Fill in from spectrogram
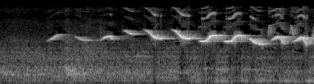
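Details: Bullfinch Drawl and Weet Drawl from 2022: a continuous series of bright wavering whistles, each note bending down and up again, about four per second, loud and clear against faint low hum.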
